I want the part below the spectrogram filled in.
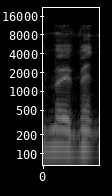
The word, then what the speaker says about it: MVMT: No, so it's not movement spelt out movement. It's MVMT, an abbreviation of movement that you just pronounce movement.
